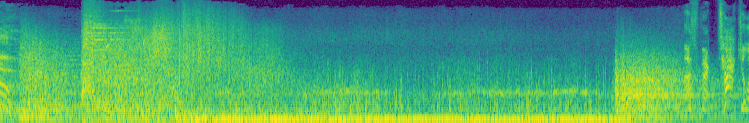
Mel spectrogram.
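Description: Jutsu attack explosions in the Naruto Ultimate Ninja Storm video game boom out loud and close, a sharp blast at the start rolling into a long, heavy rumble that fades near the end.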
